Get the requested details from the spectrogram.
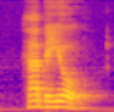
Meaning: initialism of hoger beroepsonderwijs (“higher vocational education/training”), i.e. vocational school, (US) ± community college
- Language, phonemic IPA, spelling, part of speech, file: Dutch, /ˌhabeˈjo/, hbo, noun, Nl-hbo.ogg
